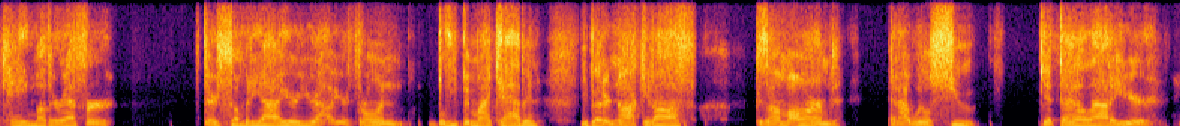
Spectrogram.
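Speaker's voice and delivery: play-acted, high hollering yell. Retelling how a man with a lantern yelled out into the woods, retelling a yell. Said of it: "he just yells out into the woods like".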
